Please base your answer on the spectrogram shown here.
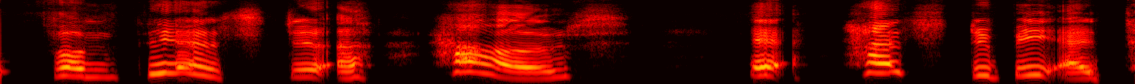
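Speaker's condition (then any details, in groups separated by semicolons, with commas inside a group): Cerebral palsy; from birth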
